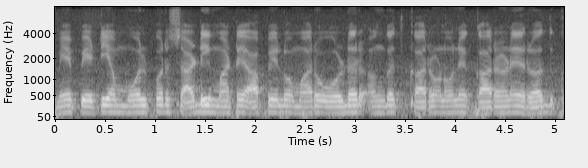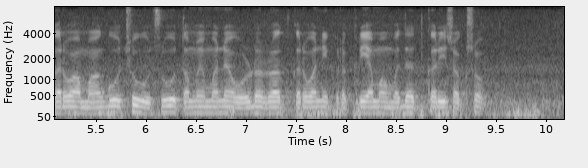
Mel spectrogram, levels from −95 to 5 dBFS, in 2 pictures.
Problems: constant background noise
